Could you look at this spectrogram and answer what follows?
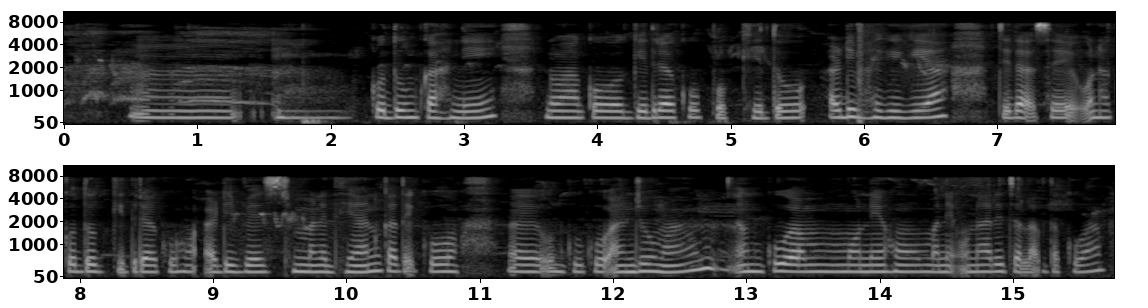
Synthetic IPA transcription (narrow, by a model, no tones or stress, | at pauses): kud̪umkaɦninɔwakɔɡid̪ɾakɔpɔkʰːɛd̪ɔəɖibʱaɡiɡɛjat͡ʃɛd̪a̰ʔsɛɔ̰nakɔd̪ɔɡid̪ɾakɔɦɔ̃ʔəɖibɛsmanɛd̪ʱijankat̪ɛ̰ʔkɔ | ṵnkukɔʔã̰ɲd͡ʒɔmaunkuamɔnɛɦɔ̃manɛ̰ʔɔ̰naɾɛt͡ʃala̰p̚d̪akɔwa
